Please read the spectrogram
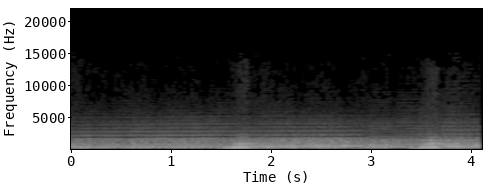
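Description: Music from a live DJ set: sustained chords that swell about every two seconds over a pulsing bass line.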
